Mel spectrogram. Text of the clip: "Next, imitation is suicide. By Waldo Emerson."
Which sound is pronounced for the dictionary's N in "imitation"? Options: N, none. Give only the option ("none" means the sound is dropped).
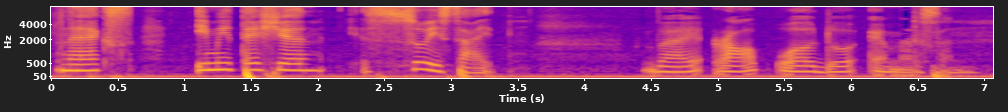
none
